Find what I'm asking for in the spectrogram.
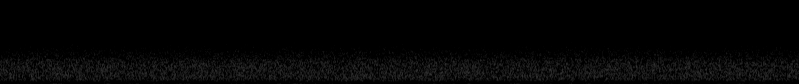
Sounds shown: forest ambience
